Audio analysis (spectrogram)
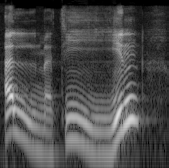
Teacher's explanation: وخلي بالك الحروف مرققه والنون لا غنه فيها واضحه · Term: مرققة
